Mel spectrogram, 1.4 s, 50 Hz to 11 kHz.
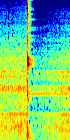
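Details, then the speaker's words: Solar charge controller with an added heat sink: a single sharp click over a faint electrical hum as the relay cuts charging at 14.5 V and reconnects at 13.1 V. This is normal on/off cycling. "you can hear the clicking taking place all that clicking is basically shutting down and starting back up shutting down starting back up you can see it gets to a high spot and then it'll go click"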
